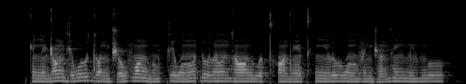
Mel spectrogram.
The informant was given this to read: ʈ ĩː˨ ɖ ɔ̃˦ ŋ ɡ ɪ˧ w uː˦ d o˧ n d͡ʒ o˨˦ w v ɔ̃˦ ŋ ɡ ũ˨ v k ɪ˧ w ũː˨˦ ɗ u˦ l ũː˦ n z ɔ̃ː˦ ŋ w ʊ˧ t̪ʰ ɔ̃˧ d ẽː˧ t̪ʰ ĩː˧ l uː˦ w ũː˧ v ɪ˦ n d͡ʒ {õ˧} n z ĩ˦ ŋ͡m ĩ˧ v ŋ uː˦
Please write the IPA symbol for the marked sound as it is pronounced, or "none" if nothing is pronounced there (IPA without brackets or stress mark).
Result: õ˧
